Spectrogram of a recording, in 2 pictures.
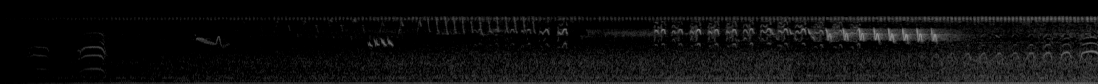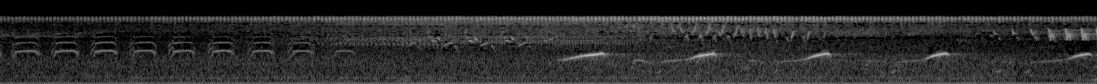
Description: peaceful lazy summer day relaxation audio

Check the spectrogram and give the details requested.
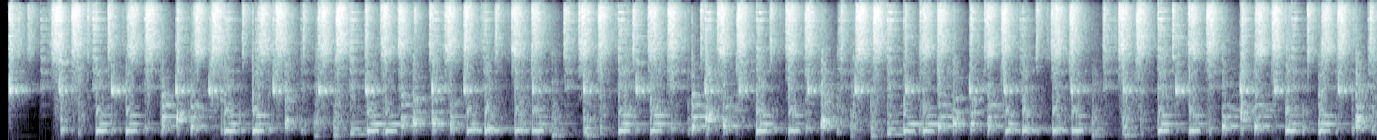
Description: guarapachangueo

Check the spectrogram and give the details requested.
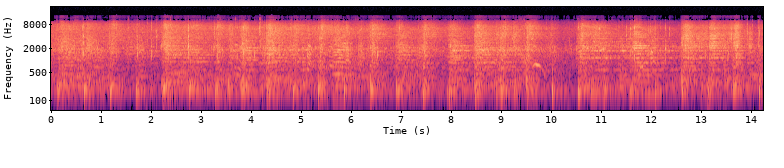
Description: drums beating

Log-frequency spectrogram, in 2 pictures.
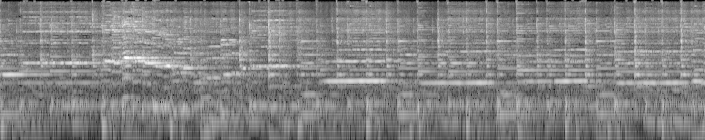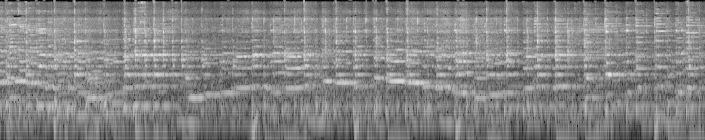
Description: ragatala ensemble yoga festival

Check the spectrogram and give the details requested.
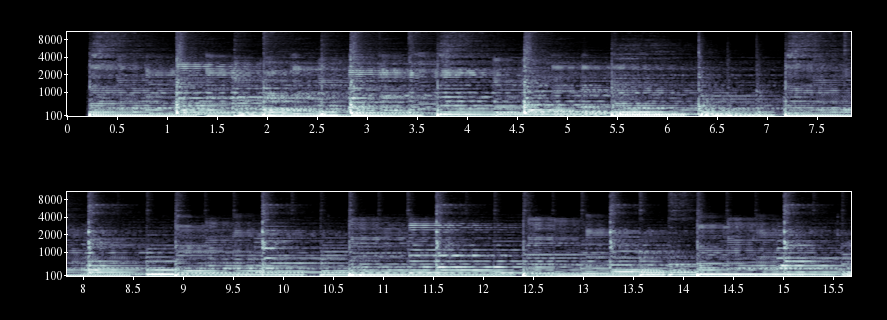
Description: House of the Rising Sun backing track

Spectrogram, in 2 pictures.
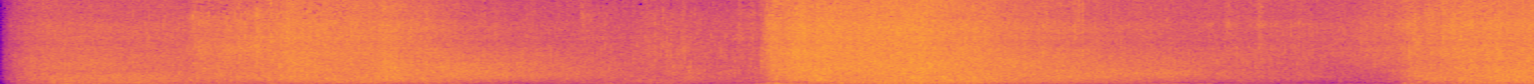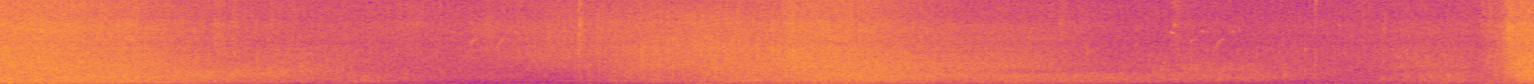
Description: waves on the beach at whitstable

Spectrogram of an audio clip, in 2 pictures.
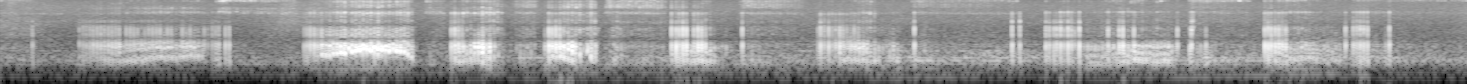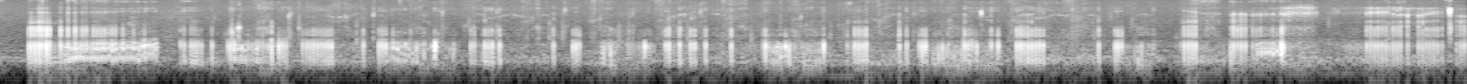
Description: purring little monster

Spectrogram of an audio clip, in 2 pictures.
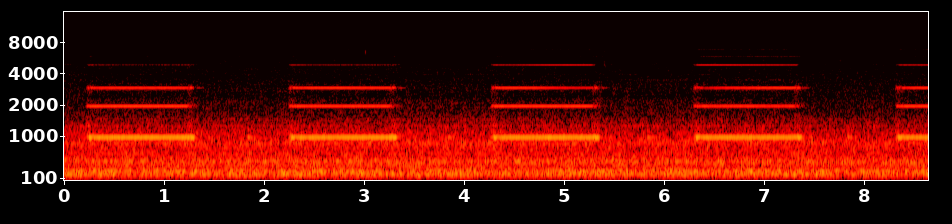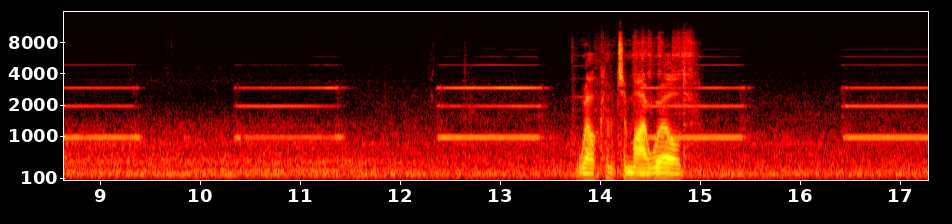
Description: alarming

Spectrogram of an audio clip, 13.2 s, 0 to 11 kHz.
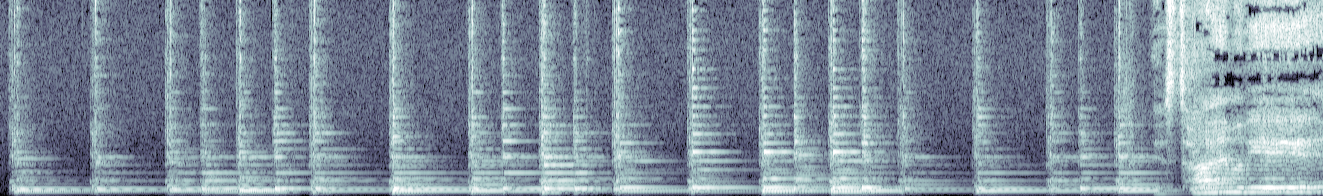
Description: sonnet sung; sonnet 73

